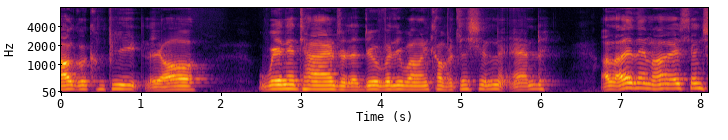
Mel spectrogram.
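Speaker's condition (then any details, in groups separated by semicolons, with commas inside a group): Cerebral palsy; caused by stroke at birth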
